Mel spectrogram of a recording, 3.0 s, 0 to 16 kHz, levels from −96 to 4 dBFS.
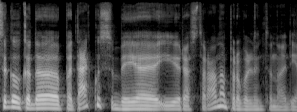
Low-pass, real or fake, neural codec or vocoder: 14.4 kHz; real; none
